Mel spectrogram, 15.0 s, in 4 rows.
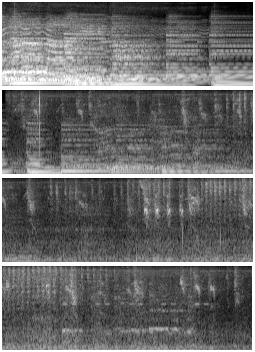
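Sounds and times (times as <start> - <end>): small birds chirping: 3.8 - 15.0.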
